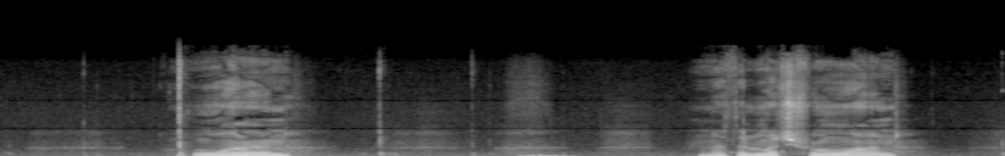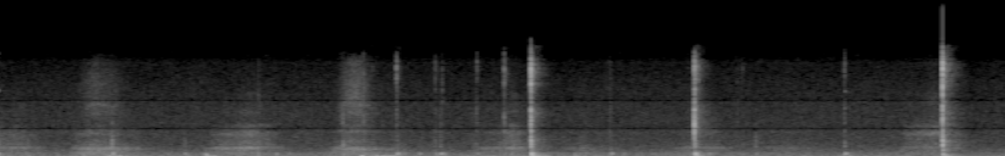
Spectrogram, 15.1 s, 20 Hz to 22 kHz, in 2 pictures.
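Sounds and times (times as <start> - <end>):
breathing through the nose: 2.3 - 5.0, 7.3 - 11.7
lock pick clicks: 10.4 - 12.9, 14.6 - 14.8.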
